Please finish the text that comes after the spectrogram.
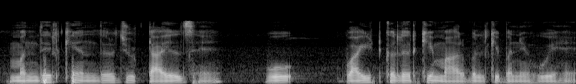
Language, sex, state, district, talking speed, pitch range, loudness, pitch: Hindi, female, Gujarat, Valsad, 155 wpm, 80-90 Hz, -20 LUFS, 85 Hz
